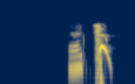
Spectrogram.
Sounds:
Sneeze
